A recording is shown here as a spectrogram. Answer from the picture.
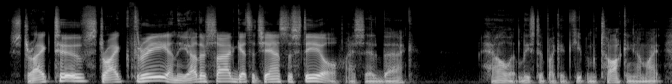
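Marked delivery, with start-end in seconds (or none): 0.1-3.4 high, loud game-show taunt; mocking. A narrator's reading. Wounded wizard scoring the villain's guesses, mocking. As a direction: call it out like a mocking scorekeeper.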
